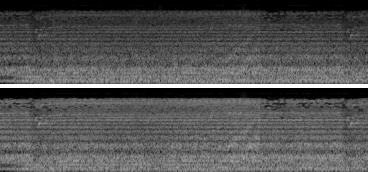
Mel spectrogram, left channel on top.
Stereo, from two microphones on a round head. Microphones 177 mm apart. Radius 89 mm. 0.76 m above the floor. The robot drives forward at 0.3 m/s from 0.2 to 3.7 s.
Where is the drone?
55° right (ahead or behind).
